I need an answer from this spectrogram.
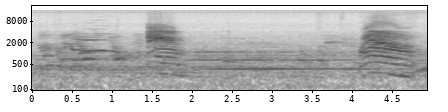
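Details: Five hungry kittens of a silver Bengal named Acacia feed while she lies on her back. Two bright, loud meows about three seconds apart, each rising then falling, with softer mewing and a quiet voice between.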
